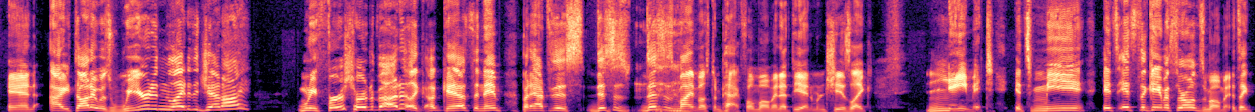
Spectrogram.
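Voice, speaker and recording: Enthusiastic male podcast panelist, high and bright, casual and emphatic. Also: dry recording, studio quality. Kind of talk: casual chat.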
